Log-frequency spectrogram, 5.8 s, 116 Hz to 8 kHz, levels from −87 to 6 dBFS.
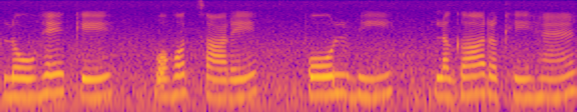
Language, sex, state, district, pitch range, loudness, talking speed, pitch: Hindi, female, Haryana, Rohtak, 205-230 Hz, -16 LUFS, 95 wpm, 215 Hz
